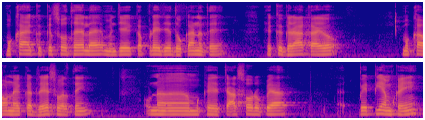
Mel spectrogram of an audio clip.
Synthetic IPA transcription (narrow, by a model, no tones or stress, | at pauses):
mũːkʰãɦɪkːɪsot̪ʰɐjəlaːɪmʊ̃ɦɪ̃ɲd͡ʑekɐpɽed͡ʑeːd̪ʊkaːnt̪e | ɦɪkɡʱɾaːkaːɦijo | mũːkʰãʊnɦɪkɖɾeːsʋɐɾt̪ĩ | ʊ̰nmũːkʰet͡ɕaːɾsɔɾʊpija | peːʈiemkɐĩ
